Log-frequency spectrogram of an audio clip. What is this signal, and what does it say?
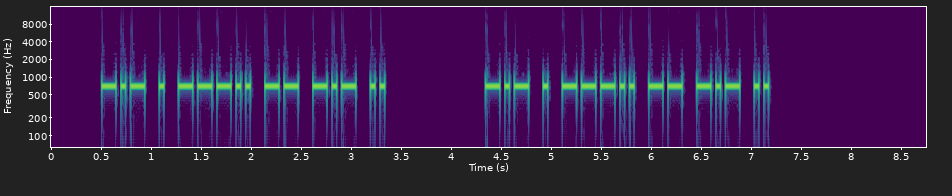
Morse code, heard as a keyed tone, about 25 wpm, 700 Hz. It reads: KE8MKI KE8MKI
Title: USA Call Signs - 6 Characters - Repeated 3x - 25wpm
